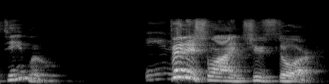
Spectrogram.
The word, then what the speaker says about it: Temu: It's Timu.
